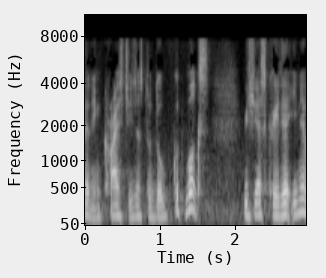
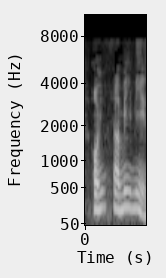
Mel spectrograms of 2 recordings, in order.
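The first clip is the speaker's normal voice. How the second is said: eager excited reply; 9 semitones higher, faster than usual. Retold or imitated. Stranger eagerly claims lost lens.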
